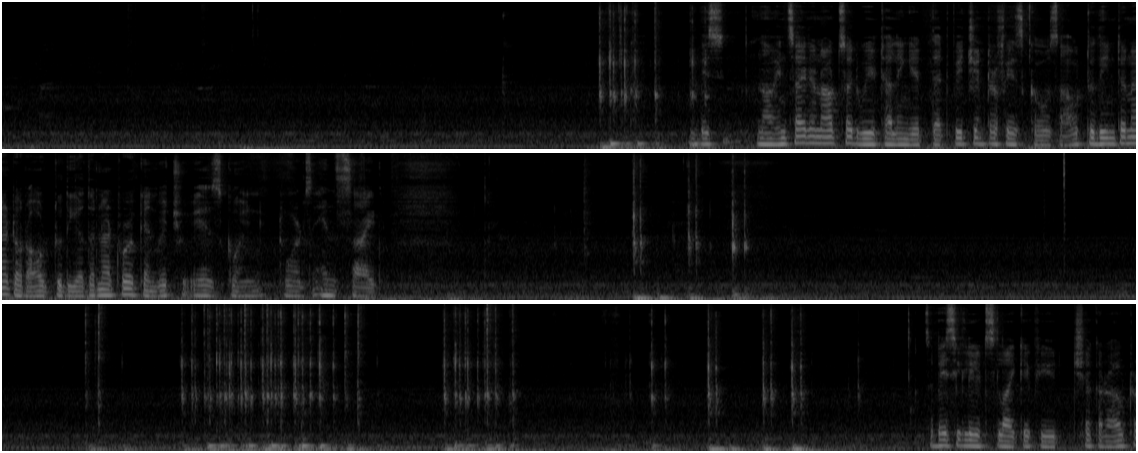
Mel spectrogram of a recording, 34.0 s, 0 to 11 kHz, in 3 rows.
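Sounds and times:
typing on computer keyboard: 0:06.0 - 0:07.0, 0:17.6 - 0:18.8, 0:23.5 - 0:26.5, 0:27.1 - 0:27.9, 0:28.7 - 0:31.3.

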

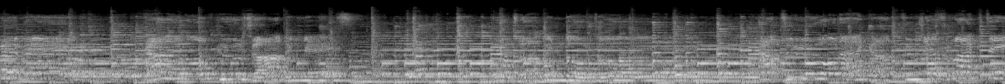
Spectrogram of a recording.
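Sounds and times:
acoustic guitar: 0:00.0 - 0:10.0
banjo: 0:00.0 - 0:10.0
fiddle: 0:00.0 - 0:10.0
mandolin: 0:00.0 - 0:10.0
upright bass: 0:00.0 - 0:10.0.

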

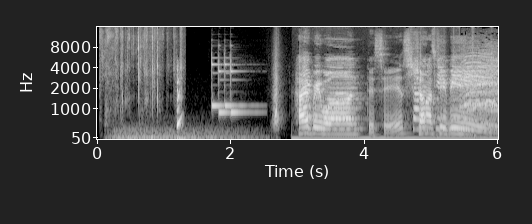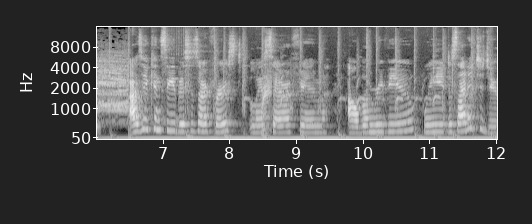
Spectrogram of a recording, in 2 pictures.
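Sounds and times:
quick rising pop: 0:00.0 - 0:01.6
low rumble: 0:00.2 - 0:01.8.

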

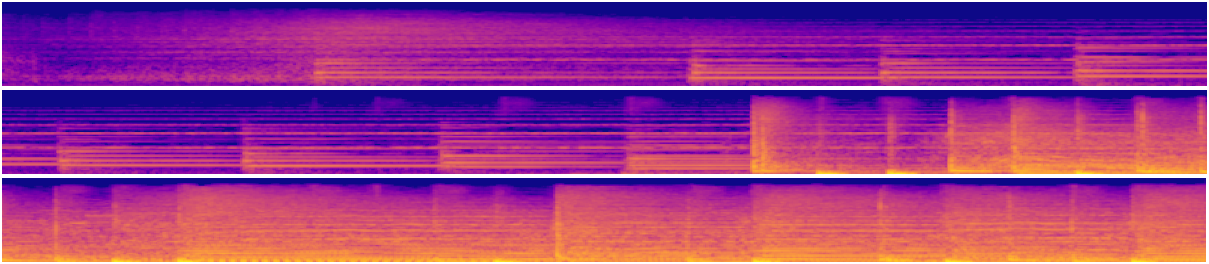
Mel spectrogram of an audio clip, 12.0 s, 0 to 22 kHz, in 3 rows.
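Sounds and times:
keyboard piano chord: 0:07.2 - 0:12.0.

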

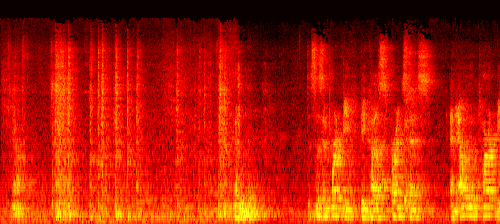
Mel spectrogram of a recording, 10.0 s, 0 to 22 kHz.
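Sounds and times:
rumbling and crackling over speakers: 0:00.0 - 0:10.0.

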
